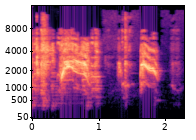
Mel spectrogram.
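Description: A cartoon cat character's whining, meow-like cries: a long one that rises and falls, then a shorter one near the end.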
